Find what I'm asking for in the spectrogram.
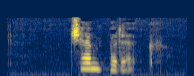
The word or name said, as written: chempaduk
